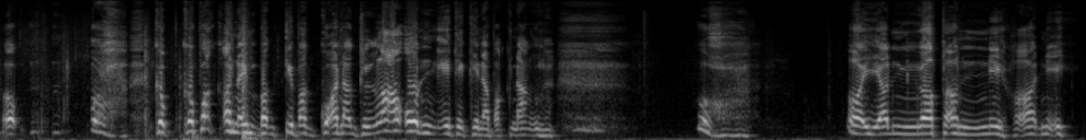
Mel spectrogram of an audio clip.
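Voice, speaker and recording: Man acting a high-pitched nervous fugitive, Ilocano accent. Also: slow, no room sound, studio quality. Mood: uneasy musing. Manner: hesitant, stammering, melodramatic. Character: nervous male fugitive hiding alone from police and soldiers. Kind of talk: Filipino radio drama acting.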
